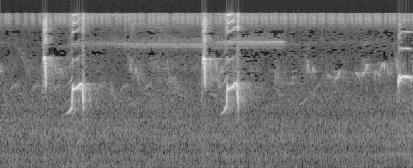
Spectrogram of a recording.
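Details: Hidden in a peacock flower bush in south coastal Texas at dawn, about ten feet off, a northern mockingbird repeats a short phrase of a sharp high tick and an upslurred note, roughly every two seconds.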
